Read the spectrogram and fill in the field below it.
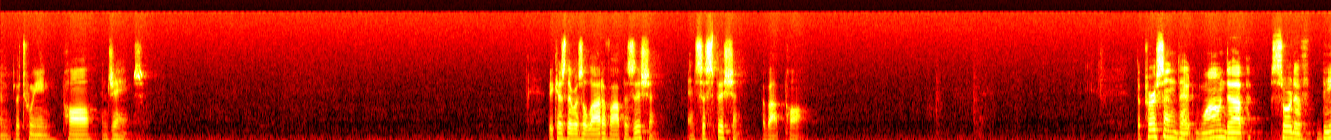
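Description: A middle-aged man speaks calmly, with pauses.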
